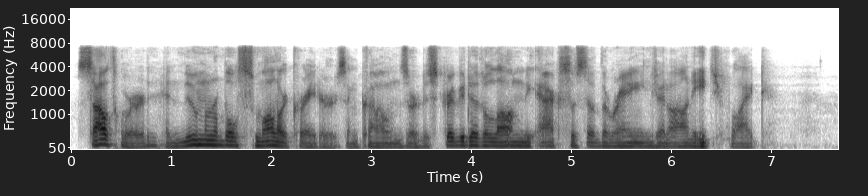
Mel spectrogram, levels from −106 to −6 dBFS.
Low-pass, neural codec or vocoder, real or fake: 7.2 kHz; codec, 24 kHz, 1.5 kbps, HILCodec; fake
